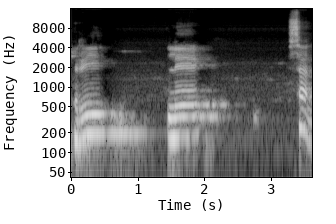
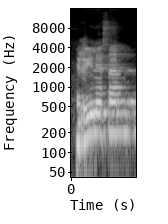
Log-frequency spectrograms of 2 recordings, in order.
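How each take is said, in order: First: relation held as রি, লে, শন with long pauses; very slow relation, each syllable alone; syllable split. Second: Said in the usual way. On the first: Shown as a demonstration. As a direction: stretch relation into three far-apart beats. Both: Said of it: "তিনটা syllable".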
